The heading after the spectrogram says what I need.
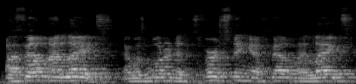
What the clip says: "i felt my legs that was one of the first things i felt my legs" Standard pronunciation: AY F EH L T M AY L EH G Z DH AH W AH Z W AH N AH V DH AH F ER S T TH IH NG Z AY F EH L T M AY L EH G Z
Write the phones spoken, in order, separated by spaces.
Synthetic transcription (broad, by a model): AY F EH L T M AY L EH G Z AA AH W AH Z W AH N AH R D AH F ER S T TH IH NG AY F EH L T M AY L EH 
